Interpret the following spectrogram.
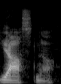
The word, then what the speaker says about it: Jasnah: Also, it's pronounced Yasna.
